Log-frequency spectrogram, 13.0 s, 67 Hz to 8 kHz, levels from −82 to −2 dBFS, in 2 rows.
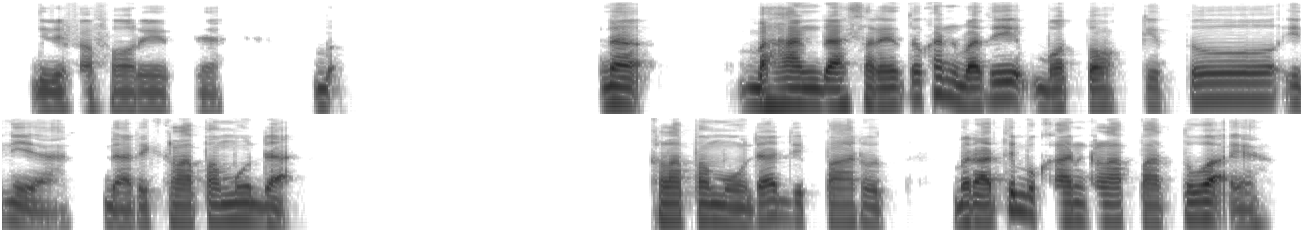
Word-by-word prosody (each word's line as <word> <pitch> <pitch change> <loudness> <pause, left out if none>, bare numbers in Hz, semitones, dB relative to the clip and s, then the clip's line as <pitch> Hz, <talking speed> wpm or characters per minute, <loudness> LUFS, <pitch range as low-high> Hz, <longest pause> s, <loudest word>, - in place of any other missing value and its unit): Jadi 90 -1 -2
favorit 85 -1 -4
ya. 80 -1 -9 0.5
Ba - - -4 1.3
Ne - - +5 0.5
bahan 100 +1 +4
dasar 100 +1 +4
itu - - -4
kan 155 +4 +1
berarti 130 +6 +4
botok 95 -1 -1
itu, 125 +5 -1
ini 110 -7 -2
ya 75 0 -6 0.2
dari 85 +2 -2
kelapa 100 0 -1
muda? 105 0 0 1.8
Kelapa 105 0 +1
muda 95 +3 +1
diparut, 100 -4 -4 0.3
berarti 100 +10 +3
bukan 110 -6 0
kelapa 100 -2 -1
tua, 115 +1 +3
ya? 80 0 -6
100 Hz, 115 wpm, -24 LUFS, 90-110 Hz, 1.8 s, Ne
